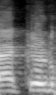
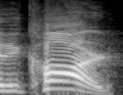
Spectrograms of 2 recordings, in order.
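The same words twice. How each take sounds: First: First "रिकॉर्ड" said REK-erd, stressed up front; "रिकॉर्ड" with REK stressed and a reduced ending; noun pronunciation of record. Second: Last "रिकॉर्ड" said ri-KORD, stressed on the end; "रिकॉर्ड" with short ri and long KORD; second pronunciation of record. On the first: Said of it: "पर कहां रिकॉर्ड बोलना है". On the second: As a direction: say "रिकॉर्ड" as ri-KAWRD. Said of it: "कहां बोलना है आपने रिकॉर्ड". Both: Shown as a demonstration.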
